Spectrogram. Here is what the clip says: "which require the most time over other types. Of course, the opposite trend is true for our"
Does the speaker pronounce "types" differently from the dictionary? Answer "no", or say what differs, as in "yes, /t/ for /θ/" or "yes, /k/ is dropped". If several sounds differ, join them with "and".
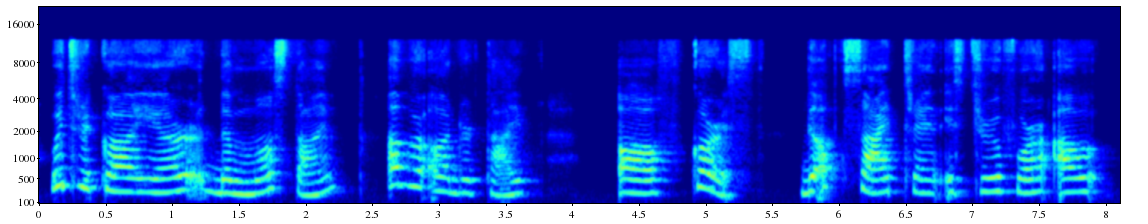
yes, /s/ is dropped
